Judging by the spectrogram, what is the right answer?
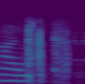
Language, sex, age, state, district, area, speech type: Punjabi, female, 30-45, Punjab, Muktsar, urban, conversation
